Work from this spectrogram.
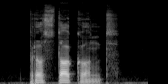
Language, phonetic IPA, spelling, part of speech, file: Polish, [prɔˈstɔkɔ̃nt], prostokąt, noun, Pl-prostokąt.ogg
